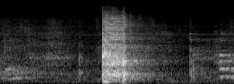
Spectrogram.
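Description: A single loud, sharp cough about a second in, close to the microphone, amid speech.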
